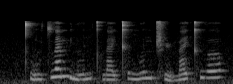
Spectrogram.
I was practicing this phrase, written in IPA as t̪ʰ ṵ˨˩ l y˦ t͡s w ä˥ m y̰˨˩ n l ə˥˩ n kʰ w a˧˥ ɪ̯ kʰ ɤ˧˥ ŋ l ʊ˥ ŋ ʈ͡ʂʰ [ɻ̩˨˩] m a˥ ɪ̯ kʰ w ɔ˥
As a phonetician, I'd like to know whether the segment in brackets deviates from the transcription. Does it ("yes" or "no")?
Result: no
